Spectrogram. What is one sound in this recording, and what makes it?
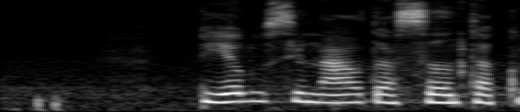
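Women sing together nearby.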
